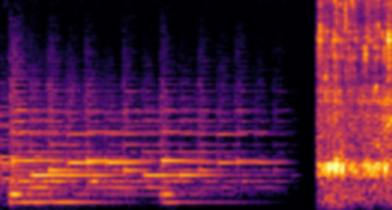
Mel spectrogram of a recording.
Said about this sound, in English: The tap is finally open. To be honest, it's almost surreal. As a fresh source of water surges into Waukesha.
